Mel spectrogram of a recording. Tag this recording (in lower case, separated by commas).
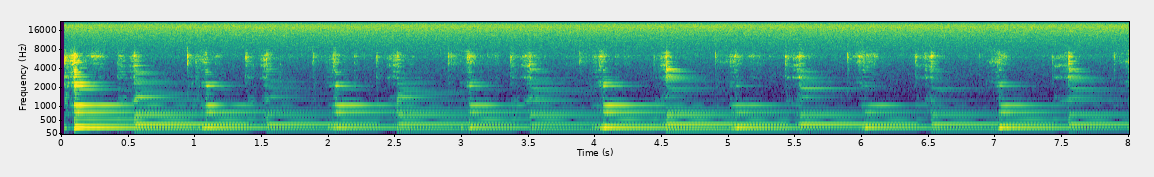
guitar, acoustic guitar, plucked string instrument, musical instrument, music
